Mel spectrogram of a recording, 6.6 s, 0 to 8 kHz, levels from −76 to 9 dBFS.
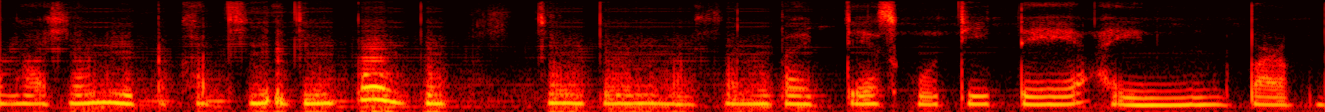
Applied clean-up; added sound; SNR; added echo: neural separator model SepFormer DNS4.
